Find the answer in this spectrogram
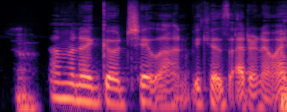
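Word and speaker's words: Celan: by you pronounce it chaan chaan Chan either San or chaan if you use a Romanian pronunciation or a German pronunciation yeah I'm gonna go chaon because I don't know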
